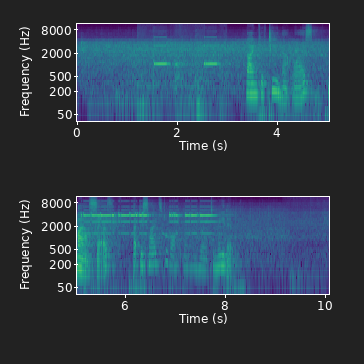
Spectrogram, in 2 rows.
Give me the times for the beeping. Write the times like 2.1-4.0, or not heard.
1.2-3.0, 5.1-7.9.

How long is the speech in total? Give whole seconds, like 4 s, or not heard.
5 s.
